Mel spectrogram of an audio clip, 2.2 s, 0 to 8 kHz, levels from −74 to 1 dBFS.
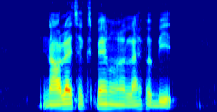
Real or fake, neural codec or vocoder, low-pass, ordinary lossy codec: real; none; none; none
